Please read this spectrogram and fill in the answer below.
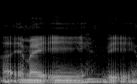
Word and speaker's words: Maeve: That was nice, but I just needed to know how to pronounce it. Yeah, this would be proper then. M-A-E-V-E, like that.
